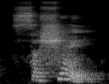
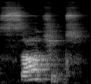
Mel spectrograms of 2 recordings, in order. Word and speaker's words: sachet: This is the sound sh, as in shoe and sachet, not sachet. The word is never pronounced sachet, it is pronounced sachet.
